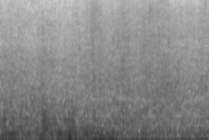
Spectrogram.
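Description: Steady wind noise buffeting the microphone, a low, even rush with no distinct events.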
